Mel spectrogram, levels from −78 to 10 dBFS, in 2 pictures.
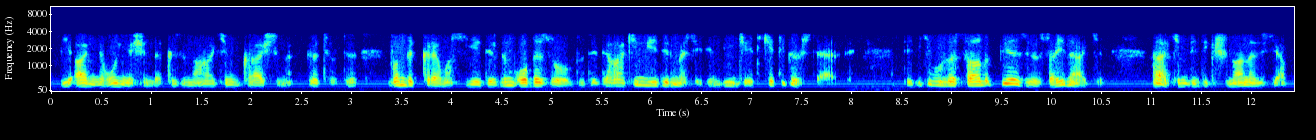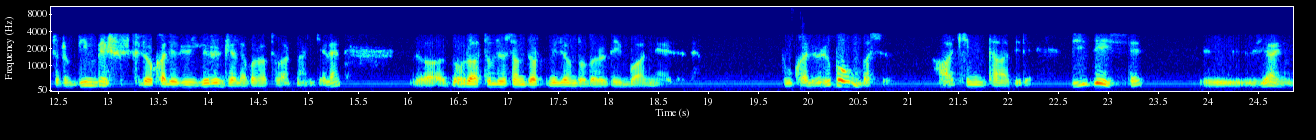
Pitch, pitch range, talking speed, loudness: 365 Hz, 335-420 Hz, 135 wpm, -24 LUFS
